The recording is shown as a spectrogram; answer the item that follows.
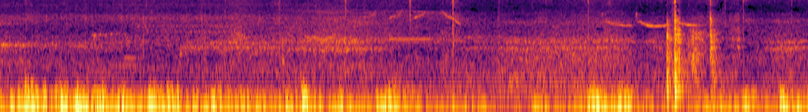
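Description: Outdoor background with an uneven low rumble of wind on the microphone, and a few faint bird chirps about two and three seconds in.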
